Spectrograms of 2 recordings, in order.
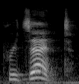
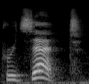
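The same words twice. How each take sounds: First: The stress is on the second syllable. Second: The same.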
